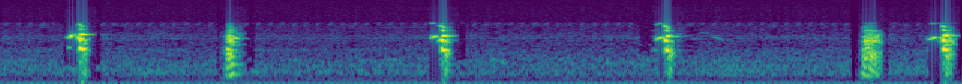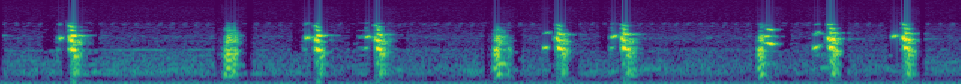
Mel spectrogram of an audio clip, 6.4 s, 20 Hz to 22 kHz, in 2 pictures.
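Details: The female peregrine falcon calls at her Koszalin nest in Poland on 28 January 2024 as the male visits. Widely spaced harsh notes at first quicken into a run of rasping doublets.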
